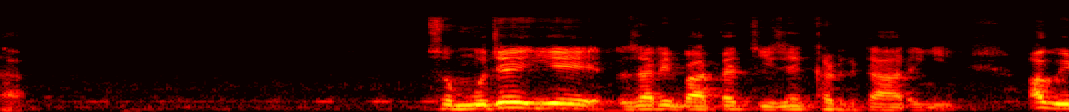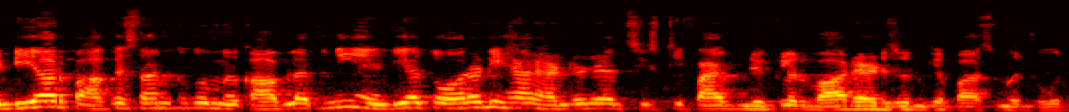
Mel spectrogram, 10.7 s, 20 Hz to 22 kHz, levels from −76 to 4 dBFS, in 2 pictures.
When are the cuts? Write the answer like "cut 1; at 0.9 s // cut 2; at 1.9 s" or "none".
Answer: none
